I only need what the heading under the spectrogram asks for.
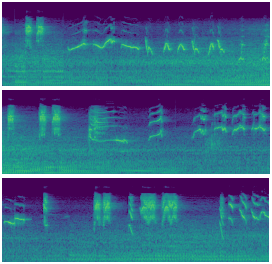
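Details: Oriental magpie-robin, called kacer in Indonesia, a songbird of plantations, forest, rice fields and grassland, pouring out varied song: wavering whistles, rapid chattering trills and scratchy high notes in dense, lively phrases.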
